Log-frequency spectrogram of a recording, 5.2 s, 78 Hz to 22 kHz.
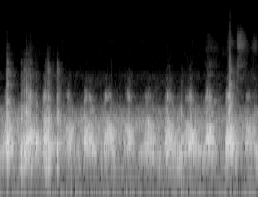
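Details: Fetal heartbeat on Doppler at a pregnancy check: rapid, regular whooshing pulses, reported as 151 to 160 beats a minute while the baby moves a lot, a normal rate.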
